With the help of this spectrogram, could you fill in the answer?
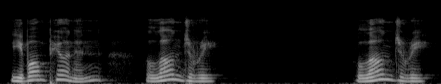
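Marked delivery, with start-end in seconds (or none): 1.5-2.2 laundry said clearly, LAWN-dree; model pronunciation. Shown as a demonstration. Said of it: "laundry라고 발음하시면 되겠고요". 3.6-4.3 laundry repeated, clear LAN-dree; model pronunciation. Shown as a demonstration. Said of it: "laundry라고 발음하시면 되겠고요".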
